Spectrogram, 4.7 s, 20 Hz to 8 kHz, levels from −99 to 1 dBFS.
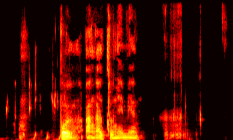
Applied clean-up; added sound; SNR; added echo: neural mask model Resemble Enhance denoiser.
